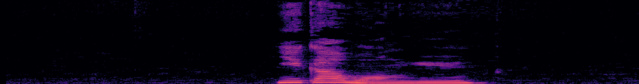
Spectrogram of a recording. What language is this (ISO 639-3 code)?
yue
